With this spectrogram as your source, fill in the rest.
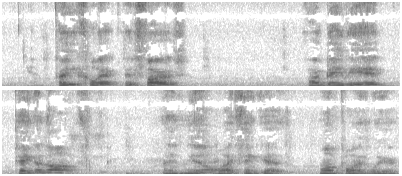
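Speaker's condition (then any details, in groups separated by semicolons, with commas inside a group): ALS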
